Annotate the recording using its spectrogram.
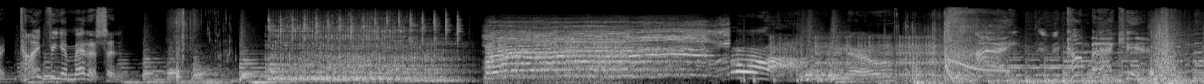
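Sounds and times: liquid pouring and bubbling: 1.7 - 4.0.

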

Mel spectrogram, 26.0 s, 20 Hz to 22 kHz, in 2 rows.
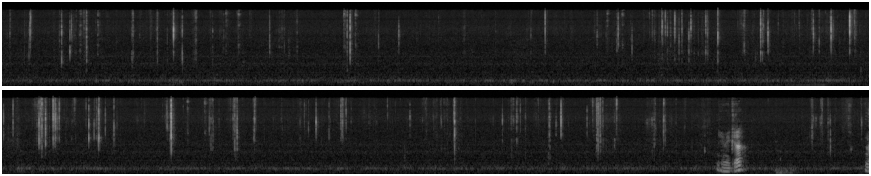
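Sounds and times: plastic crinkling and clicking: 0.0 - 4.5, 8.9 - 14.8, 15.4 - 23.7, 25.1 - 26.0
low steady hum: 0.0 - 26.0.

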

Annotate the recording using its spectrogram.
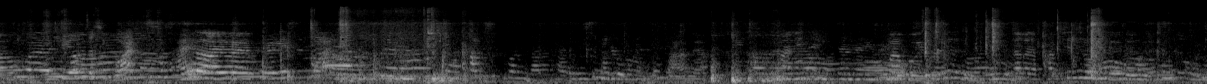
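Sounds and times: students talking: 0.0 - 12.0.

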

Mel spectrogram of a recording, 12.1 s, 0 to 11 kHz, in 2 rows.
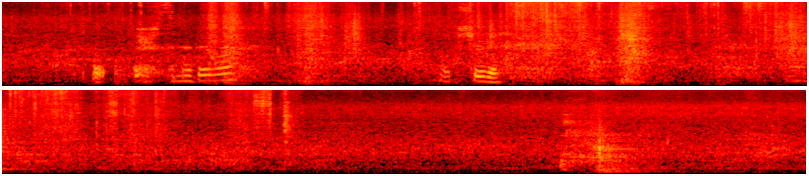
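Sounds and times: hands rustling potting soil: 0.5 - 8.3.

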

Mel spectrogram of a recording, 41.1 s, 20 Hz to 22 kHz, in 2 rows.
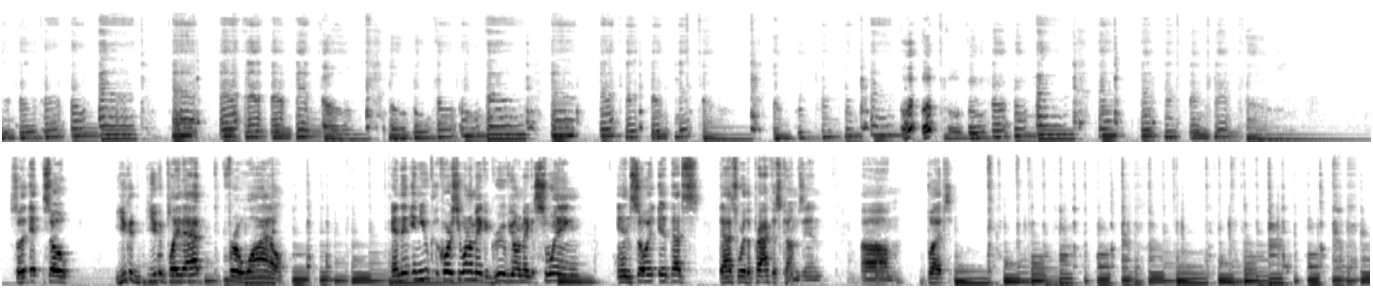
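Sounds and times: acoustic bass guitar blues bassline: 0.0 - 41.0.

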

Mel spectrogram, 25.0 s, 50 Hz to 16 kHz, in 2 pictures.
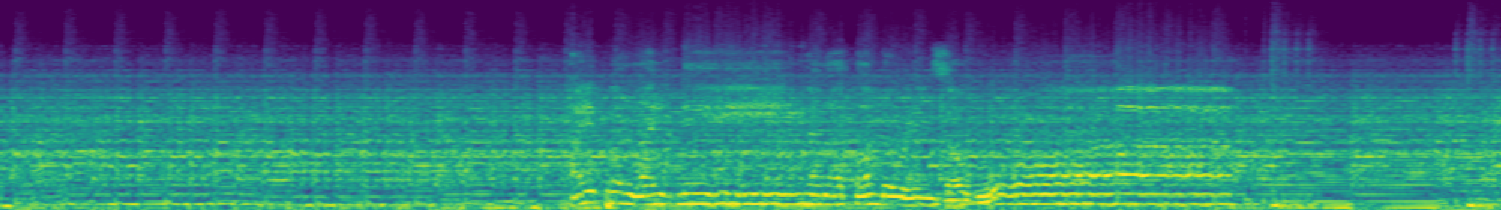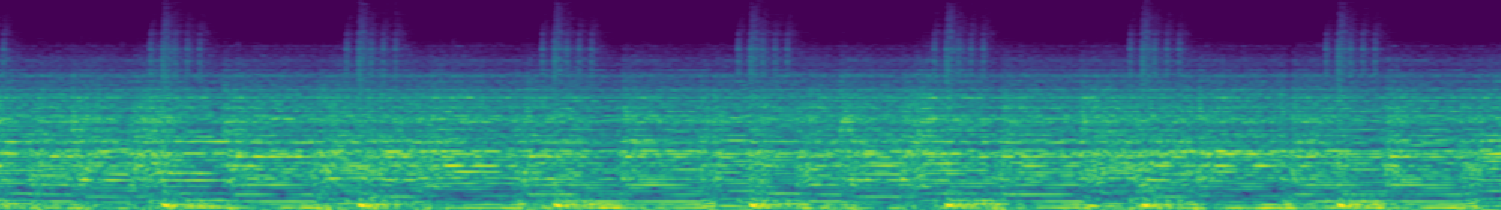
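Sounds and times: heavy metal electric guitar music: 0.0 - 25.0.

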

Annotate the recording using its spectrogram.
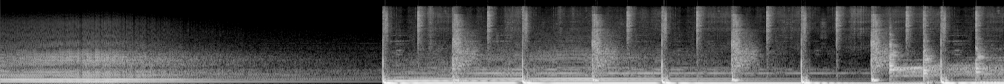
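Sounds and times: low synth bass tone: 0.0 - 10.0.

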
